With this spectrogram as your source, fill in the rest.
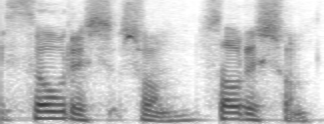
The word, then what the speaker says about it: Þórisson: So, it's Inky Thoris. Okay. Yeah. The first letter is pronounced th. That's the way to pronounce it.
